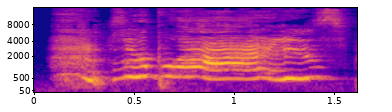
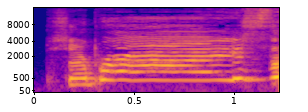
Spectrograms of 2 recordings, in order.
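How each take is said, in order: First: Much higher and louder, laughing mock reveal; hammed-up surprise; bigger sarcastic surprise. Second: Higher and louder mock reveal; mock surprise; sarcastic surprise. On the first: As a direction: oversell the fake shock. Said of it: "sarcastic reveal repeated". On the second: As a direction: fake astonishment, dripping sarcasm. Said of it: "sarcastic reveal". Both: Real, not acted.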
